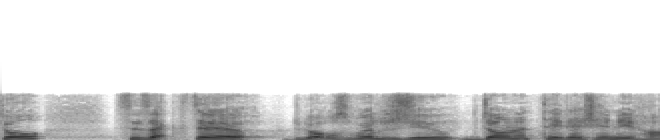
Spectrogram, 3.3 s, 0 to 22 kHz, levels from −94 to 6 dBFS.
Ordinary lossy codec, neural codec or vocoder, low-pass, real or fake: none; codec, 16 kHz in and 24 kHz out, 0.4 kbps, LongCat-Audio-Codec, fine tuned four codebook decoder; 7.2 kHz; fake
